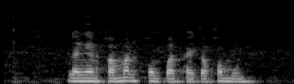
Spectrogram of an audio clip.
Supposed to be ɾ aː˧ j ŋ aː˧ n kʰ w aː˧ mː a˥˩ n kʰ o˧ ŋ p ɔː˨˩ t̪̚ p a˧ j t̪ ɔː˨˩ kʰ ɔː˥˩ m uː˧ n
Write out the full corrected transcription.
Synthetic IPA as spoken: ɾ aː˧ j ŋ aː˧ n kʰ w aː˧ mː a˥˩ n kʰ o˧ ŋ p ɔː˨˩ t̪̚ pʰ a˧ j t̪ ɔː˨˩ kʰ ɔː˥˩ m uː˧ n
